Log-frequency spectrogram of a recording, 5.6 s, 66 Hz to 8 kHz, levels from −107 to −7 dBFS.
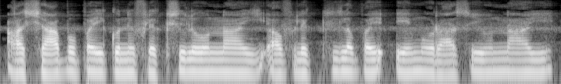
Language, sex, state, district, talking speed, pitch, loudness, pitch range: Telugu, male, Telangana, Mahabubabad, 105 wpm, 130 Hz, -21 LUFS, 130-135 Hz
